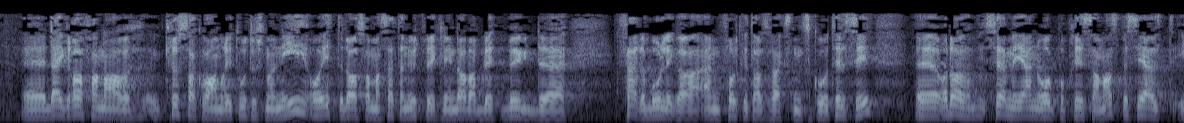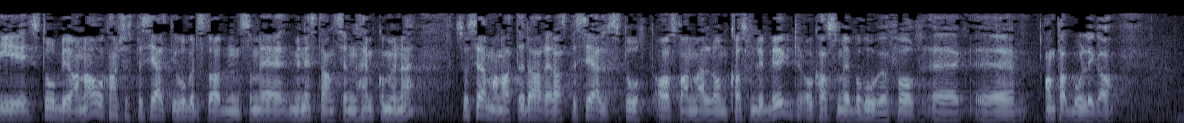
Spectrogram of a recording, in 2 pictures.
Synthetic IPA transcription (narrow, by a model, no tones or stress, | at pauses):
d̪æɪɡʁɑːfɑnəɑkʰʁʏsɑkʋɑnʁəɪt̪ʰuːt̪ʉːsən̩ɔniːɔɪt̪ːəd̪ɑːsɔhɑɾmɑnsɛt̪ːɛnʉːt̪ʰʋɪklɪŋd̪æɾd̪ɛhɑblɪt̪ːbʏɡd̪ | fæʁːəbuːlɪɡəɛ̰nfɔlkət̪ʰɑlsʋɛkst̪n̩skʊt̪ʰɪlsiː | ɔd̪ɑːseːʁmɛɪjɛnːoːɡ̚pʰɔpʰʁiːsɑnəspɛsɪɛlt̪ʰɪst̪uːɾbyːɑnəɔkʰɑnʃəspɛsɪɛlt̪ɪhuːʋəd̪st̪ɑːd̪n̩sɔmɛmɪnɪst̪əʁnsɪnɦæɪmkʊmʉːnə | sɔseːɾmɑnɑt̪d̪æːɾɛd̪ɛspɛsɪɛlt̪st̪uːʁt̪ʰɑːʋst̪ɑnmɛlːɔmkʰɑːsɔmblɪːbʏɡd̪ɔkʰɑːsɔmɛbəhuːʋəfɔʁ | ʔɑnt̪ɑlbuːlɪɡəɾ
